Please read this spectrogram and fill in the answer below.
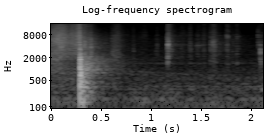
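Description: A knife cutting through a green floral foam brick, ending in one sharp chop about a quarter of a second in as the chunk comes off. A faint click follows about a second later.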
